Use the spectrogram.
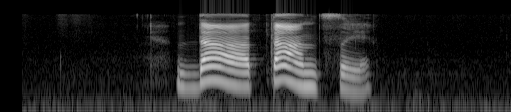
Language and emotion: Russian, positive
